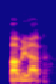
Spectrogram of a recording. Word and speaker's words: PABerater: faberá tener en español en alemán la r al final se pronuncia como ear Entonces sería Jorge primero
